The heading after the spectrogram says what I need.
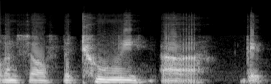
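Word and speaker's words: Thule: and the atlantans used to call themselves the Tuli uh the like T hu l e but pronounced t o l i e that's what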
